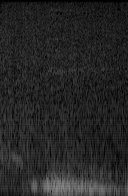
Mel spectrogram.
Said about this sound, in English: Add in the rain. Can you do like lightning and thunder?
